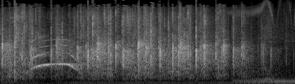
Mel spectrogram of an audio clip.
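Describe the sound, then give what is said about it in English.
An audience at a live comedy show breaks into steady applause for the round one contestants, a dense wash of many hands clapping at once, with a brief whistle-like tone cutting through early and a low hum entering near the end. “Big round of applause for all your round one contestants.”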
